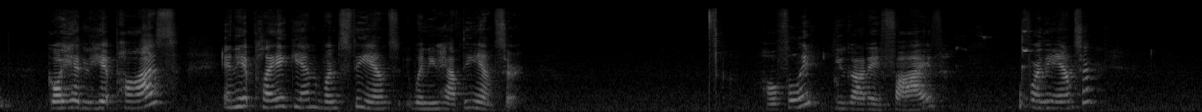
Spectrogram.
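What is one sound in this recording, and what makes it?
A middle-aged woman speaks calmly and clearly close by, explaining.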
